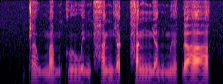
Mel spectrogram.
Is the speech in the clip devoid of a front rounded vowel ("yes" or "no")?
yes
